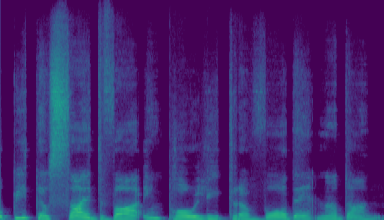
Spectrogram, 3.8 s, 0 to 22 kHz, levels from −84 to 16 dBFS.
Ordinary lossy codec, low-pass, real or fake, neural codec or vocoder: none; none; fake; codec, 44.1 kHz, 2.6 kbps, DAC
